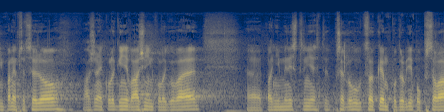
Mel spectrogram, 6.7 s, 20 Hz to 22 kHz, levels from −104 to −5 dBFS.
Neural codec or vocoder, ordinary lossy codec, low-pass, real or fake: none; AAC, 64 kbps; 14.4 kHz; real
